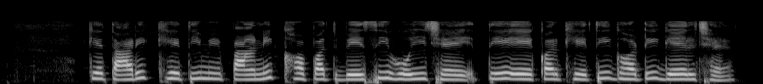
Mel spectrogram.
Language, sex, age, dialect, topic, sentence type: Maithili, female, 18-24, Eastern / Thethi, agriculture, statement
